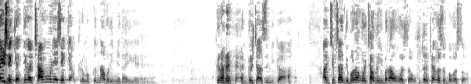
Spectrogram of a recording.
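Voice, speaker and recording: Husky, forceful male pastor preaching. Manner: emphatic preaching, swings from loud exhortation to low quiet asides; asks the congregation to say amen and repeat lines. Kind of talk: sermon.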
